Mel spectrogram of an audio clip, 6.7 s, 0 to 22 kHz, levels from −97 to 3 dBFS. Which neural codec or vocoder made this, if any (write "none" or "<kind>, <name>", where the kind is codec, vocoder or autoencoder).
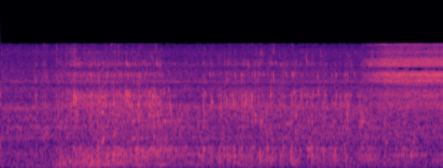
none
